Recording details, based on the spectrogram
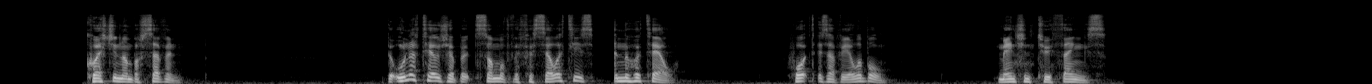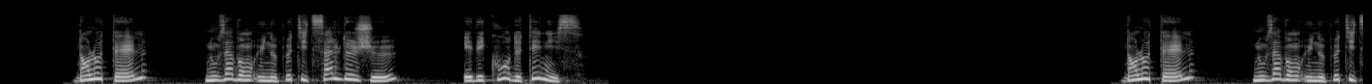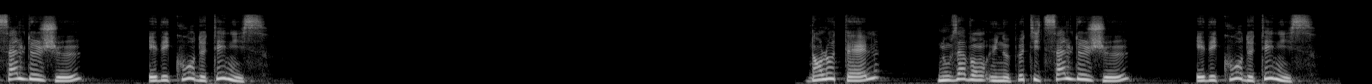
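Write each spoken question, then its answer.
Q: What is available? Mention two things.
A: A small games room and tennis courts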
